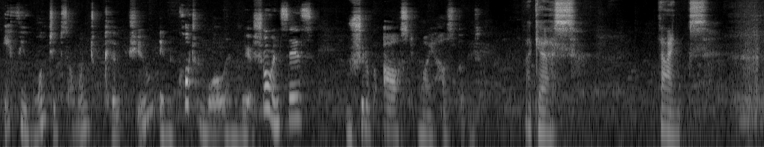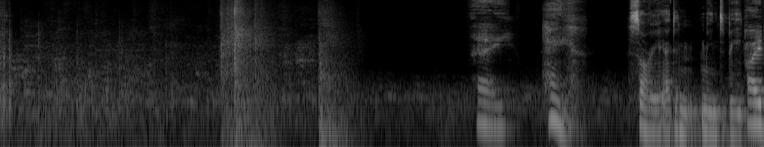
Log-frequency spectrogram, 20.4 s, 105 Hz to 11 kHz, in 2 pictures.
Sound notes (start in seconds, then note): 9.4 door opens, closes, muffling chatter; 9.7 chair scraping, receding footsteps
